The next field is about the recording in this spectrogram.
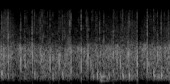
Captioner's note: applause; speaking French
